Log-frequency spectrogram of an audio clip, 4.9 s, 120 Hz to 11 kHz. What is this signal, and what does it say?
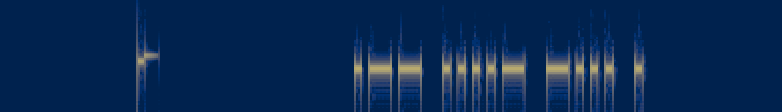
Morse code, heard as a keyed tone, about 25 wpm, 700 Hz. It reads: W4BE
